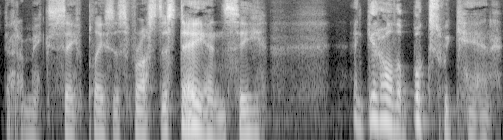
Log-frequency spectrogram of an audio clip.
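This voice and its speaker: Man playing a husky, scheming soldier survivor. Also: medium pitch, expressive, unhurried, dry recording, clean studio sound. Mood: insistent, conspiratorial. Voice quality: husky, gravelly. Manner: intense scheming, folksy slang, swelling from hushed to loud. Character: fierce power-hungry artilleryman survivor plotting to rule the world. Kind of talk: radio play acting.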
